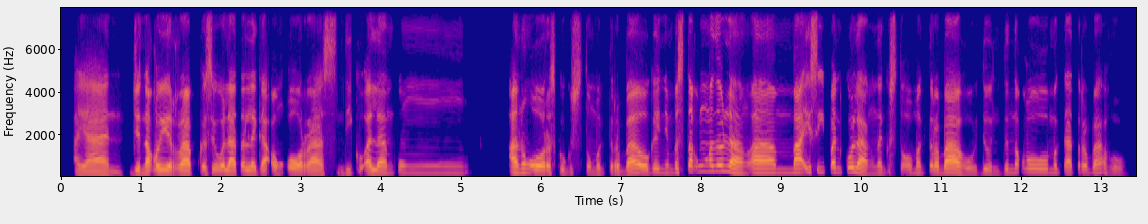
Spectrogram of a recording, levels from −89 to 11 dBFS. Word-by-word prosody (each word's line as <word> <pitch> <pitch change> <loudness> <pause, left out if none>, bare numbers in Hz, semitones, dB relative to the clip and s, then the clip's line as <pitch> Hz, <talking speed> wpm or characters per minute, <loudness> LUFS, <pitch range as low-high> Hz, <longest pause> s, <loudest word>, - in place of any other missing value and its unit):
Ayan, 135 -3 0
diyan 170 +2 +3
ako 180 - +1
hirap. 160 -2 +4
Kasi 160 +2 -4
wala 175 -2 +3
talaga 165 -1 0
akong 155 -1 -5
oras, 145 +1 0
hindi 175 0 -15
ko - - -10
alam 175 0 +1
kung 175 0 -11 1.2
anong 185 +3 +2
oras 175 -1 +4
ko 170 - -11
gustong 165 -2 -10
magtrabaho 180 +7 +1
ganyan. 195 -2 -6
Basta 215 +5 -1
kung 265 +1 -10
ano 275 +1 +2
lang, 200 -11 +4
ah, 195 +1 +3
maisipan 215 +3 0
ko 230 - +2
lang 155 -6 +2
na 165 - -6
gusto 165 - -10
kong 175 -1 -6
magtrabaho 175 -5 +2
'dun, 180 -6 -8
'dun 180 +2 -8
ako 195 -1 -4
magtatrabaho. 185 -2 -6
175 Hz, 155 wpm, -22 LUFS, 160-195 Hz, 1.2 s, hirap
